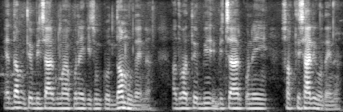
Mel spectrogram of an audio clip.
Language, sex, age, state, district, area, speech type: Nepali, male, 45-60, West Bengal, Jalpaiguri, rural, spontaneous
